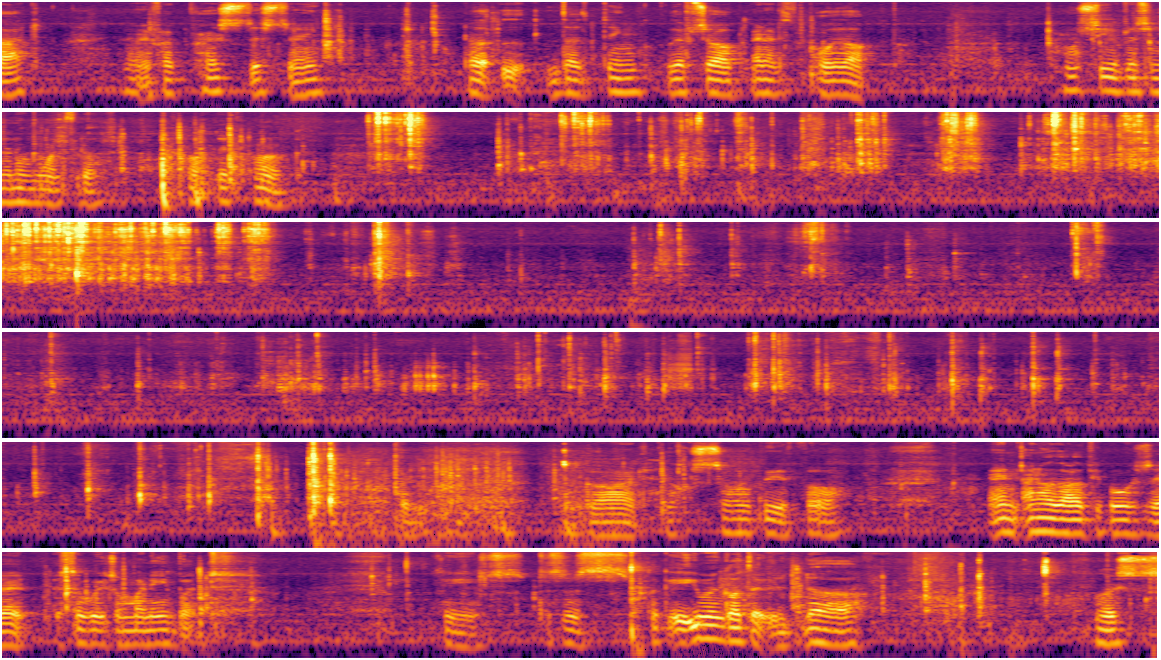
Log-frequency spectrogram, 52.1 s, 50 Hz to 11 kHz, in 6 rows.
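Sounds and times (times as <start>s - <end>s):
steady low hum: 0.0s - 52.0s
rustling and scraping: 7.0s - 20.9s, 22.1s - 42.1s, 48.8s - 52.0s.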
